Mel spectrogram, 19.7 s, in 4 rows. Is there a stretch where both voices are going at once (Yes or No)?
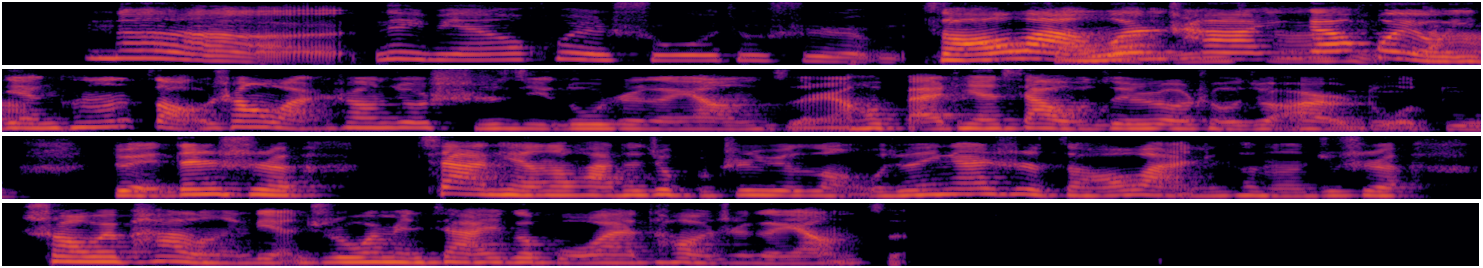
Yes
